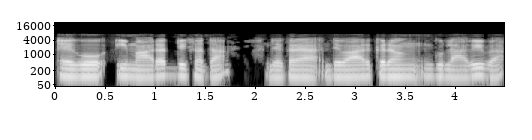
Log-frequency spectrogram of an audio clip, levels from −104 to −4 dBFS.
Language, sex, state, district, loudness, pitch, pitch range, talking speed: Bhojpuri, male, Uttar Pradesh, Deoria, -18 LUFS, 115 Hz, 110-120 Hz, 120 wpm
